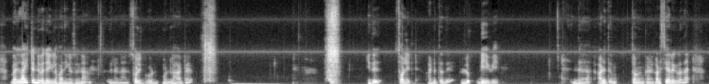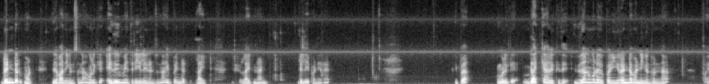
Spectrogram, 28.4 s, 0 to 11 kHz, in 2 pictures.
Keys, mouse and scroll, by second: 2.7 click, 7.2 scroll up 1, 9.3-12.7 drag, 15.0 click, 20.2 x, 21.9-22.4 scroll up 1, 22.4-23.0 scroll down 1.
